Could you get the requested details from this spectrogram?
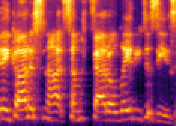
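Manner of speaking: loud, high, hammed-up relief; exclaimed relief. Patient hearing it is only her appendix, exclaiming in relief. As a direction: retell it as a big outburst of relief.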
